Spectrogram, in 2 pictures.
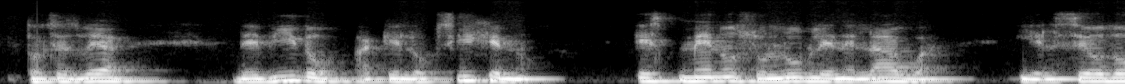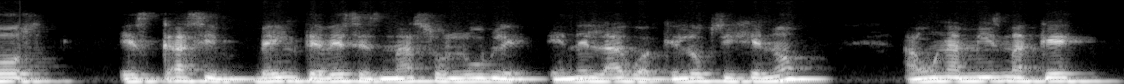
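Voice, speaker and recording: A man's voice: medium pitch, fairly even intonation, moderate pace. Man lecturing over a tinny line. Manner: asks students frequent questions, clears throat often. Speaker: medical school lecturer. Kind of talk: online physiology lecture. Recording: narrow phone-like audio.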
